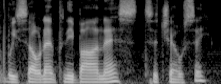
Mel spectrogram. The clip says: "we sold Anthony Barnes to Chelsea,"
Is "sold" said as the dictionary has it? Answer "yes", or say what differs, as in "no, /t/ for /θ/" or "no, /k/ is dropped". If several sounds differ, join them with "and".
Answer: yes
